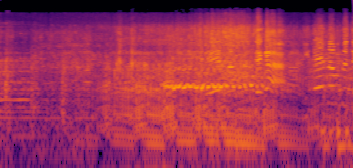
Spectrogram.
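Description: Busy street ambience of passers-by talking and traffic, with a wavering high tone about halfway through and a motorcycle engine approaching near the end.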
